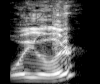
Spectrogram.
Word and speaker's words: Euler: Here with us today is Euler. Is that how you pronounce it?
